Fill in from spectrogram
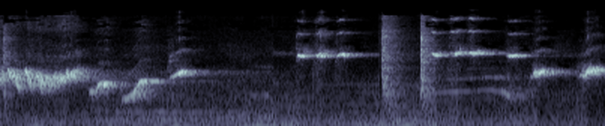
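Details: White-rumped shama in a long morning tutor recording: sweet slurred whistles rising and dipping, then a stretch of short high piping notes and a couple of sharp upward-swept calls.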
